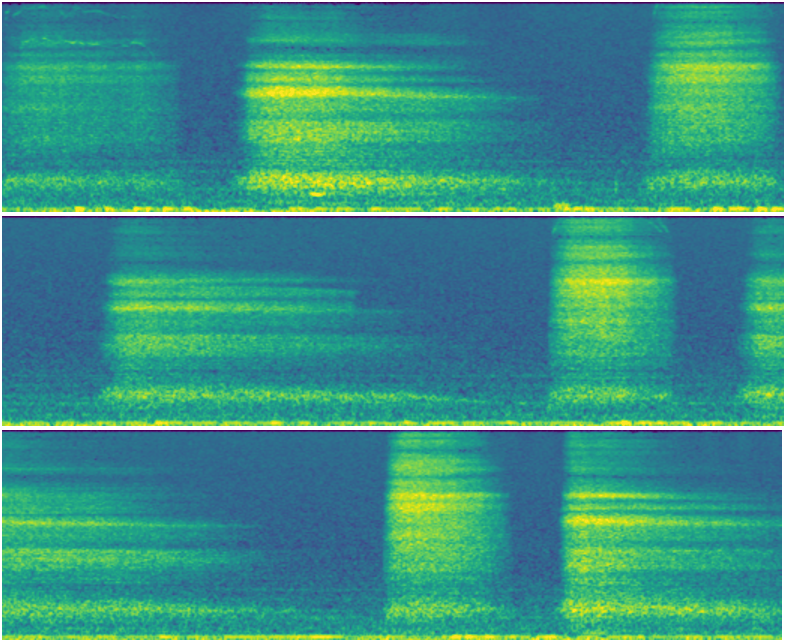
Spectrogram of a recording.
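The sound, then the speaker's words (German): Slow, deep breaths drawn in and pushed out through the nose, a relaxation exercise; several long, airy, hissing rushes of air separated by quiet pauses. “Zweitens, ich atme viermal tief durch die Nase ein und aus.”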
